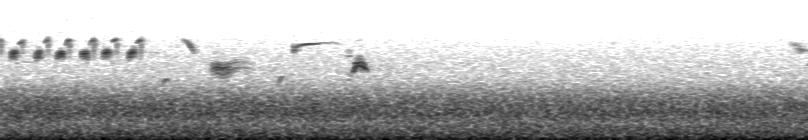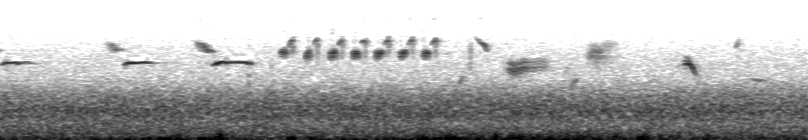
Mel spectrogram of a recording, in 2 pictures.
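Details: Song sparrow singing in Seattle: a quick high trill, slurred whistles and short sharp notes, then another rapid trill and more slurred notes, over a heavy low rumble that swells midway.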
